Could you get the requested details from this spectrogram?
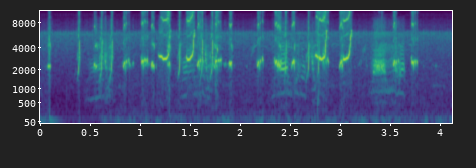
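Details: Female quail calling in the morning: busy series of short, sharp high chirps and trilled notes, several birds overlapping, with clicks and rustling in the background.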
